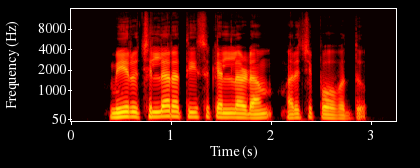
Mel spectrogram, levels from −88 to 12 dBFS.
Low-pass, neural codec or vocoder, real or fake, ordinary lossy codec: 14.4 kHz; none; real; none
